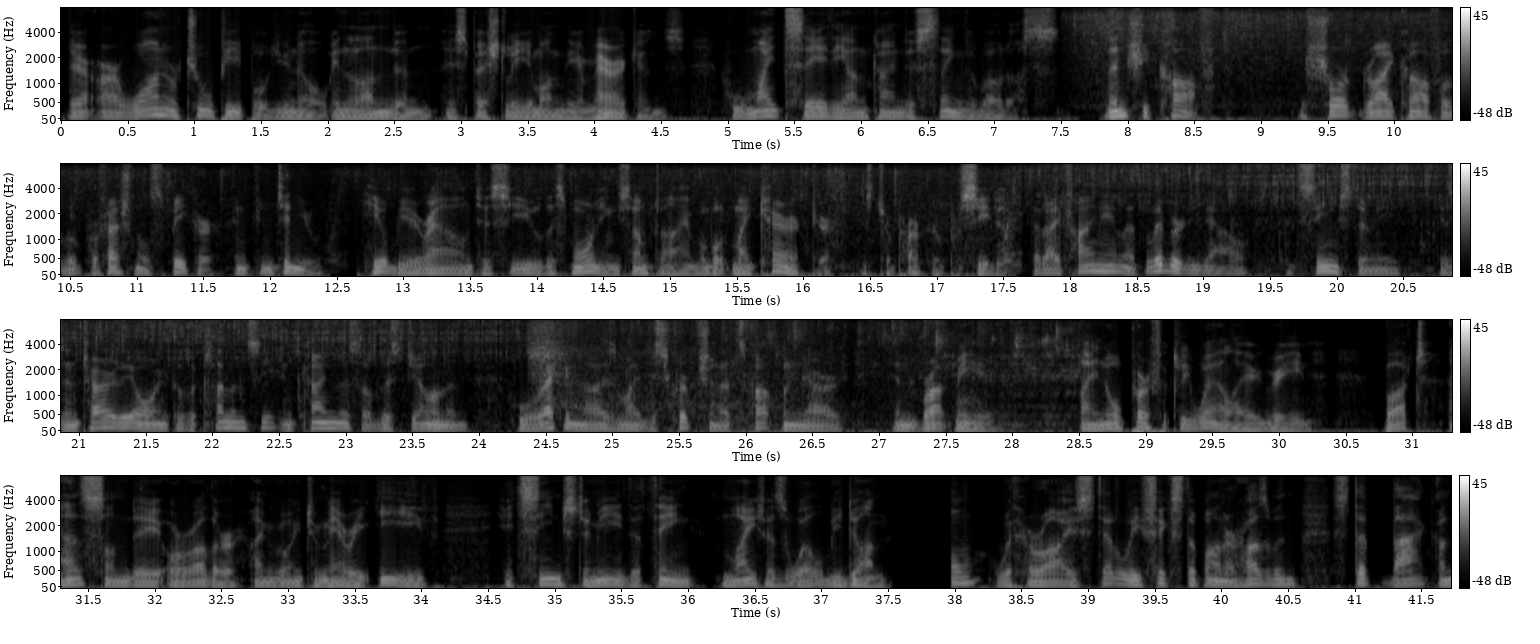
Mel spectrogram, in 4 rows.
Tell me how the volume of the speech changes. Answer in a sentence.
The loudness of the speech stays about the same.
